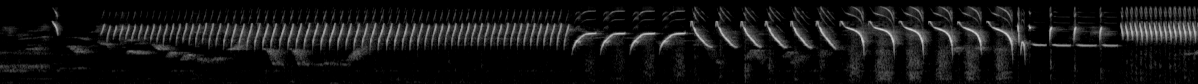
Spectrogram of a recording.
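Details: Long, vigorous canary song for coaxing silent birds to sing: a sustained fast buzzy trill for several seconds, then rising hooked notes, accelerating downslurred whistles, a thin steady tone and a bright closing roll.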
